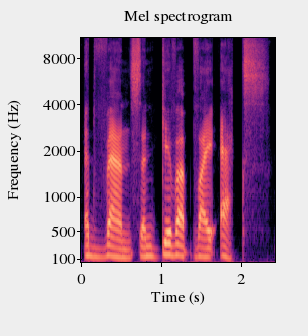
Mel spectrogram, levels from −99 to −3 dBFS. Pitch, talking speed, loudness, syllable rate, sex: 135 Hz, 150 wpm, -19 LUFS, 3.6 syllables/s, male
